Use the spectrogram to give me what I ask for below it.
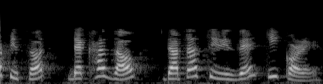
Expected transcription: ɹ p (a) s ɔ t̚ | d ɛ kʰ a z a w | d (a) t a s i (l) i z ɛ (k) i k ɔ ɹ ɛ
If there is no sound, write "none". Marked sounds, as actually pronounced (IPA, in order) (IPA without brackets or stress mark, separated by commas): i, a, ɹ, k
